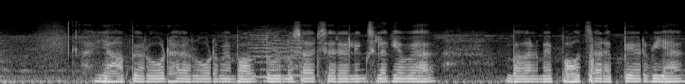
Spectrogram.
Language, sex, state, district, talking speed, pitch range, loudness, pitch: Hindi, male, Punjab, Fazilka, 165 wpm, 130-135 Hz, -16 LUFS, 135 Hz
